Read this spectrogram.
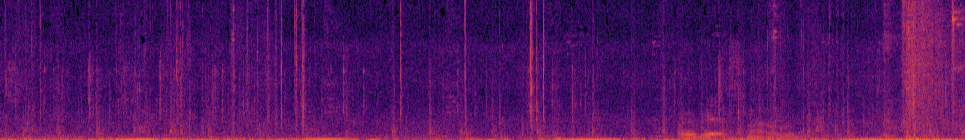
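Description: Footsteps thud on wooden planks.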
